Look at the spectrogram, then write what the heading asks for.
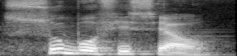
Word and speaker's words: suboficial: Olhem para essa palavra aqui. Como é que fala isso? Quem falou suboficial errou. Isso aqui é suboficial.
